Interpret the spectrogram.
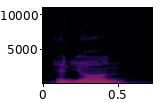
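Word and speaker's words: Anjou: So for example, Cersei Lannister and Margaret of, and how do you say that? And Yon? Yeah. – Yep.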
